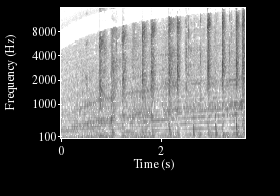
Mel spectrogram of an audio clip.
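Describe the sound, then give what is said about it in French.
A car engine cranking as it struggles to start, with a steady run of rapid, rhythmic mechanical pulses over a rough droning hum that stays loud throughout and never catches into a clean idle. “Alors ça, c'est le bruit de la voiture de ma femme quand elle essaie de démarrer.”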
